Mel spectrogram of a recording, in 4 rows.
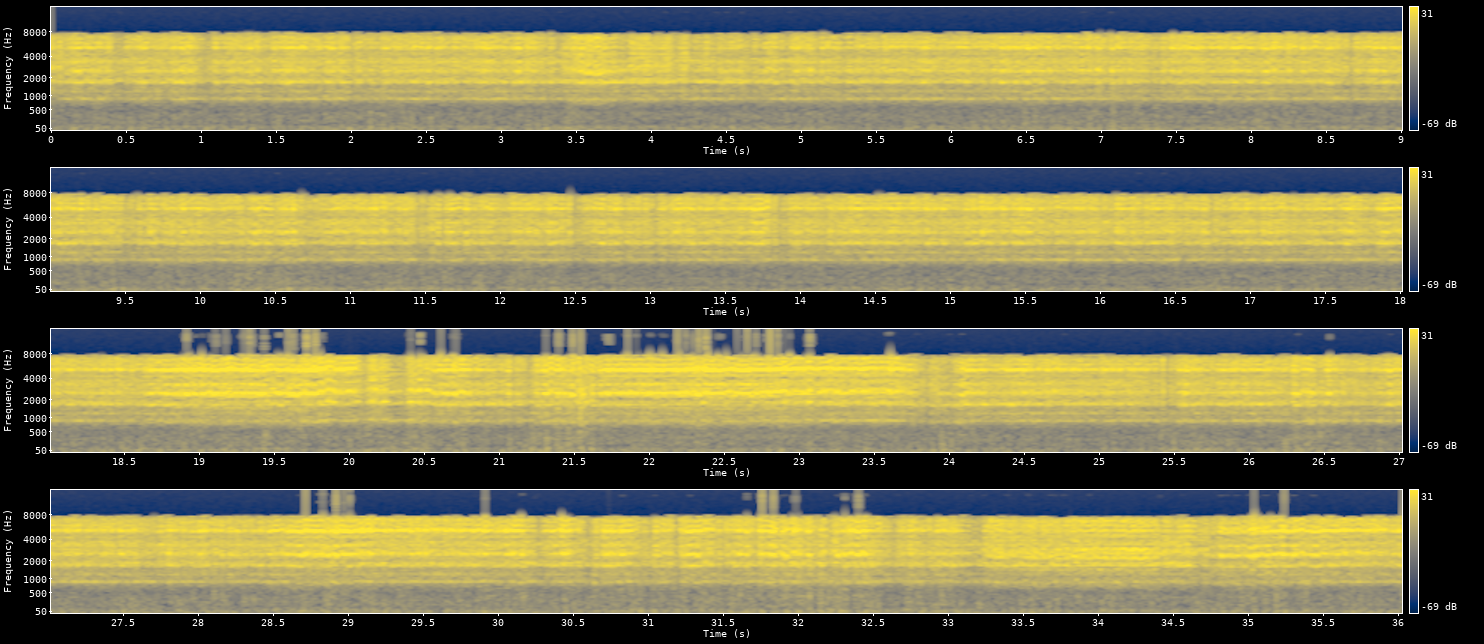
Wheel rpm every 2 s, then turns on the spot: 230, 230, 230, 230, 240, 240, 230, 240, 240, 230, 230, 220, 230, 240, 230, 230, 230, 220.
none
